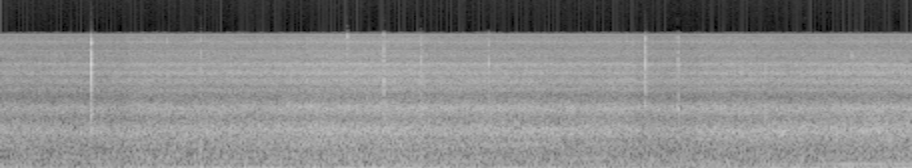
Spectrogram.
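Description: Steady hiss of rain falling on a garden, with wind buffeting the microphone in a low, uneven rumble and a few faint ticks.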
